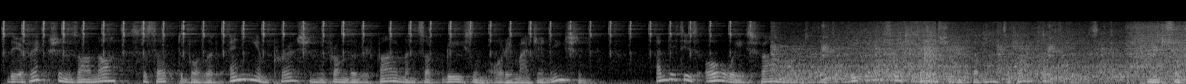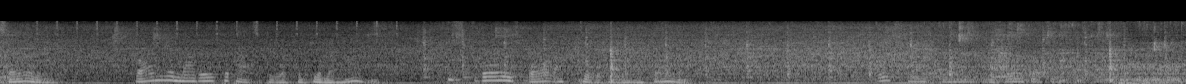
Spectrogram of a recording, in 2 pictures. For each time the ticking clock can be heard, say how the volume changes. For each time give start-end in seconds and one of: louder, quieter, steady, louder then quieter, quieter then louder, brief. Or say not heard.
0.0-23.6 steady.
